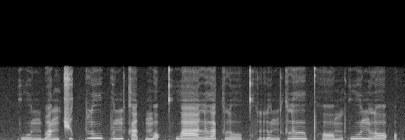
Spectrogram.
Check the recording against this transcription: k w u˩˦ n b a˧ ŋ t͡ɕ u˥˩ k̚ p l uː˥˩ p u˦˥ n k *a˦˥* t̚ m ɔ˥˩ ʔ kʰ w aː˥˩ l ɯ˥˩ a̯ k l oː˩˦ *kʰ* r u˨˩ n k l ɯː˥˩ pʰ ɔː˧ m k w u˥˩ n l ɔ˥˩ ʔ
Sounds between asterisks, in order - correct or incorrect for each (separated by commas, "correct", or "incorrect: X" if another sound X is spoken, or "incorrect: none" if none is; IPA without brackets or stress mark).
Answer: incorrect: a˨˩, correct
